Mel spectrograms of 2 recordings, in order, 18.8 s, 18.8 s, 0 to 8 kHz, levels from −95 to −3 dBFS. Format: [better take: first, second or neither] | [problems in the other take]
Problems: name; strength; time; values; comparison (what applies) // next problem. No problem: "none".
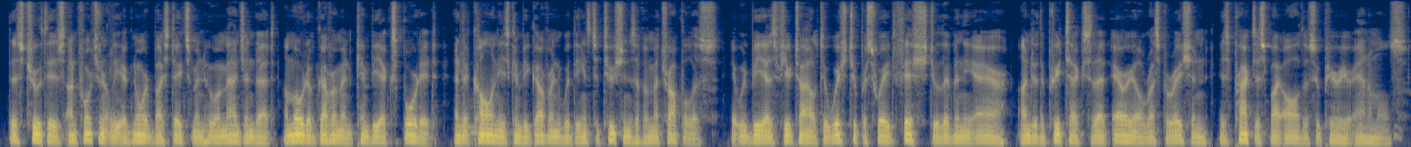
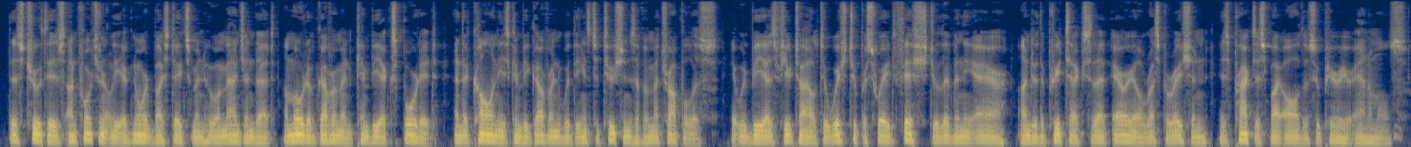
second | noise reduction (neural separator model SepFormer DNS4)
